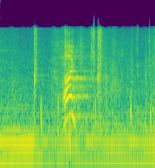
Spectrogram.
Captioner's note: rustling and gun cocks; calls out; guns cocking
